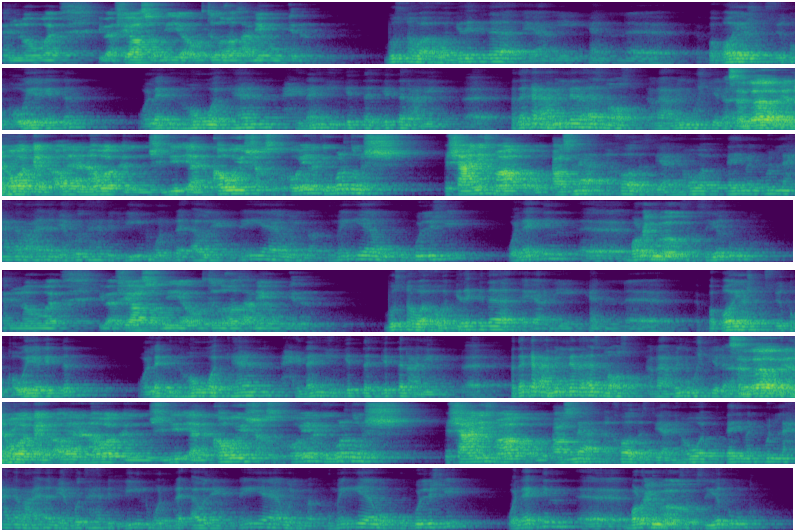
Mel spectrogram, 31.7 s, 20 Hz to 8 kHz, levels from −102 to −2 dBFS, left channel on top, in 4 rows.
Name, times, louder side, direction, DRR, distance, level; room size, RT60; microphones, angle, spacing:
voice 1, 0.0-3.0 15.1-19.8 20.3-21.6 30.2-30.6, left 2 dB, 85° left, -6 dB, 0.7 m, -30 dB
voice 2, 3.8-6.7 7.0-8.7 9.3-12.7 13.0-16.2 21.4-28.3 28.8-31.3, right 1 dB, 35° right, 0 dB, 0.6 m, -36 dB
5.3 x 2.1 x 2.6 m, 1.1 s
head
